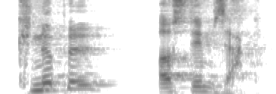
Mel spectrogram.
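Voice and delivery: high, ringing command to the cudgel; bright magic summons; commanding call. Acted.

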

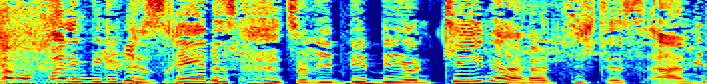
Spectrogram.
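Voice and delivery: laughing. Real, not acted. Laughing while mocking reading style.

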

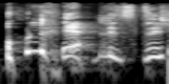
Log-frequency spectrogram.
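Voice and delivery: slow, high, disbelieving question; stretched-out indignant disbelief; incredulous echo. Real, not acted. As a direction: throw the word back, drawn out and high. Challenges the verdict on romance films.

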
